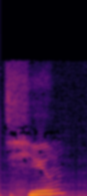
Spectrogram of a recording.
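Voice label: "qing", Chinese pinyin, second tone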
